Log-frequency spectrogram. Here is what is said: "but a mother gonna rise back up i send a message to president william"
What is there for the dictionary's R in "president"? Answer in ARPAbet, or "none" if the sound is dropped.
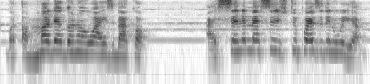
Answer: R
